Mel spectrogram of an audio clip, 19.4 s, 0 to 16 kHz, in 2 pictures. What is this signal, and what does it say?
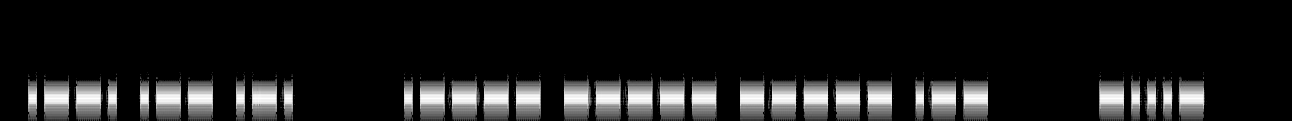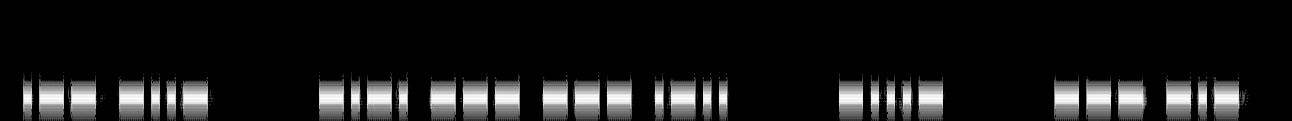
Morse code, heard as a keyed tone, about 20 wpm, 700 Hz. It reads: PWR 100W <BT> WX COOL <BT> OK
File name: UK MASTER QSOs TRAINING / 20WPM / UK MASTER QSOs 0071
